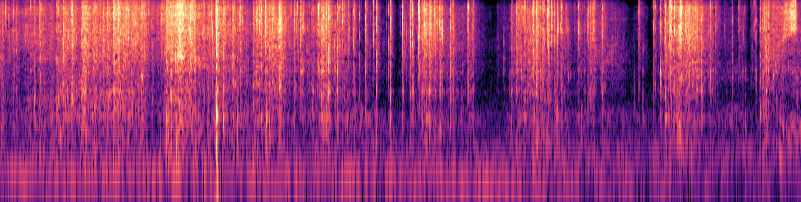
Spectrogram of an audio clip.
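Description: Thin plastic packaging of a diamond painting kit crinkling as small sealed bags of resin drills are picked up, shuffled and sorted by hand, in uneven bursts with a couple of brief pauses.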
